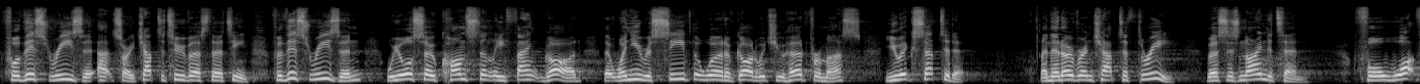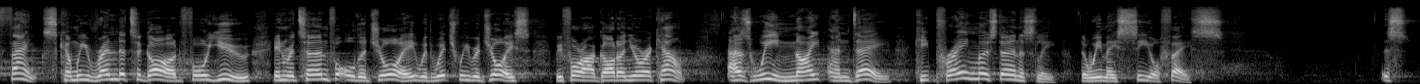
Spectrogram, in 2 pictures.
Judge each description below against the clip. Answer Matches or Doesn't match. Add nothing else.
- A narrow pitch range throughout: Doesn't match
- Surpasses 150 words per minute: Matches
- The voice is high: Matches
